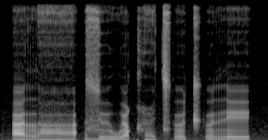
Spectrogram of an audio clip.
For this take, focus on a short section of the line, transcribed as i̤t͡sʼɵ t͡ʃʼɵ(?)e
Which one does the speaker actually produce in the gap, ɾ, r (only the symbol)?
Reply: r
